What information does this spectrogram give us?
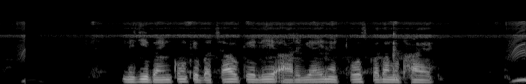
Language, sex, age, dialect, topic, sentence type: Hindi, male, 18-24, Kanauji Braj Bhasha, banking, statement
